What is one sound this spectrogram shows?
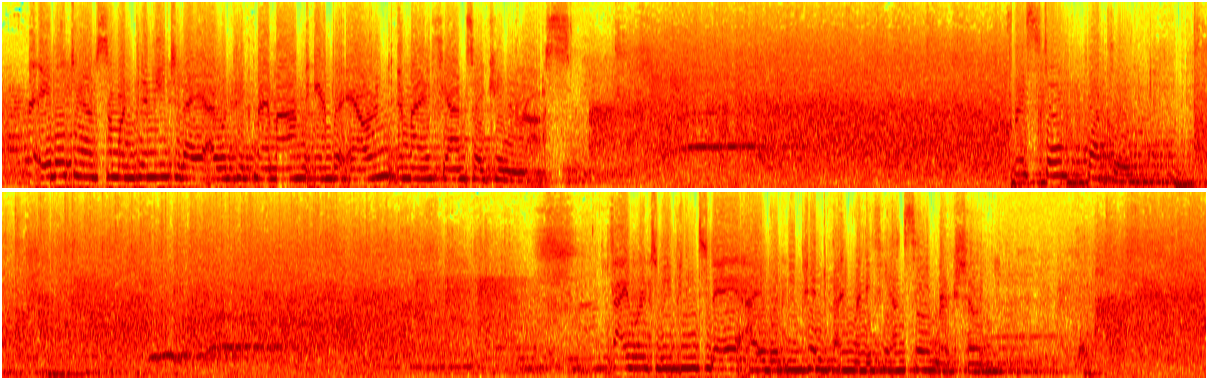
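A young woman speaks into a microphone over loudspeakers in a large hall.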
